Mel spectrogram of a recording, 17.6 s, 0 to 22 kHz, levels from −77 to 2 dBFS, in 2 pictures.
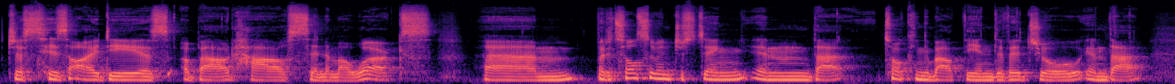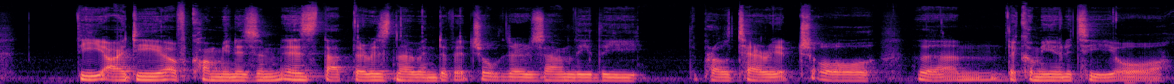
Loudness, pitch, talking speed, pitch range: -20 LUFS, 130 Hz, 145 wpm, 120-140 Hz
